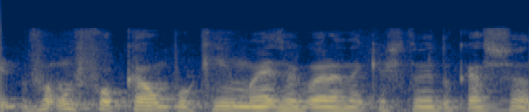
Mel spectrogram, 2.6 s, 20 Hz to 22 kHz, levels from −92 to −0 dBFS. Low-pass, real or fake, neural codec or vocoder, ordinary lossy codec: none; real; none; none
